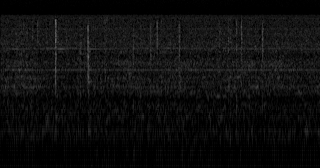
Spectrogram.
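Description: Faint raindrops ticking irregularly on the nest box, a few sharp ticks scattered over several seconds, over a steady low hum.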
